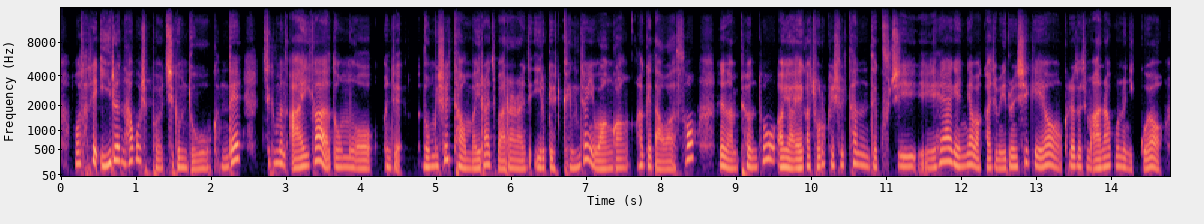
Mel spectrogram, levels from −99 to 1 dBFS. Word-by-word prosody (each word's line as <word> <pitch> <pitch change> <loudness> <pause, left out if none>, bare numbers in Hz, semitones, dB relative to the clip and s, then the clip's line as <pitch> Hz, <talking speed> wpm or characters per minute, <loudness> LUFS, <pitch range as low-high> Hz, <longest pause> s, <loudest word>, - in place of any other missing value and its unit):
어 220 - 0
사실 - - +2
일은 235 +8 +4
하고 265 +4 +1
싶어요, 150 - -3
지금도. 145 -3 0
근데 245 - +2 0.3
지금은 230 -1 -2
아이가 190 - +5
너무 160 0 -3 0.2
어 140 - -4 0.2
인제 160 - -2 0.3
"너무 175 +1 +1
싫다. 285 - +1
엄마 140 -1 -2
일하지 195 +7 0
말아라." 140 0 -1
이제 135 - -8
이렇게 155 -1 -1
굉장히 175 - -1
완강하게 150 +7 -1
나와서 135 - 0 0.3
이제 185 -2 +4
남편도 165 - -1
"아 165 - +5
야 145 -2 +3
애가 155 +5 +3
저렇게 180 +4 -2
싫다는데 195 -4 -3
굳이 175 +1 -1
일 155 +2 -4
해야겠냐?" 205 -7 +3
약간 155 -1 -1
좀 150 -2 -4
이런 170 +4 0
식이에요. 190 -3 +1
그래서 175 -1 0
지금 165 -1 -6
안 145 +3 +3
하고는 175 -4 -2
있고요. 145 +4 -1
170 Hz, 395 characters per minute, -26 LUFS, 150-200 Hz, 0.3 s, 아이가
